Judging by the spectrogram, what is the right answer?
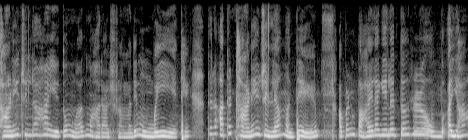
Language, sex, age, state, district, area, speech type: Marathi, female, 18-30, Maharashtra, Thane, urban, spontaneous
